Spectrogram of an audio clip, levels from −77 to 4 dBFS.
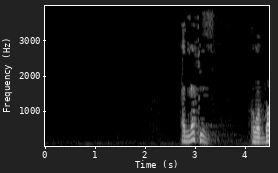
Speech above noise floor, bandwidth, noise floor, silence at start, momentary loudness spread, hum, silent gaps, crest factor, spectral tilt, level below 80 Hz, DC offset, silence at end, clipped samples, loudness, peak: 46 dB; 4 kHz; -70 dBFS; 2.75 s; 17 LU; none; none; 20 dB; -7.5 dB/octave; -66 dBFS; under 0.1%; 0 s; under 0.1%; -27 LUFS; -10 dBFS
